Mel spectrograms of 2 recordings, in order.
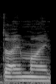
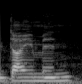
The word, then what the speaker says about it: Diamine: Tei please note that diamine or Diamond whichever one you want to use for pronunciation um they tend to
